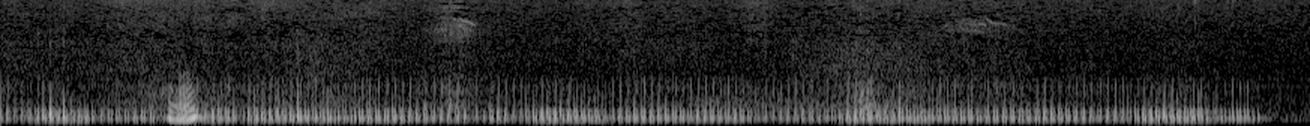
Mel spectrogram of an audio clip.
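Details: Bobcat purring close up: a steady, low, pulsing rumble in rounded phrases of roughly one to one and a half seconds, separated by brief soft breaks, stopping abruptly near the end; quiet room, no other sounds.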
